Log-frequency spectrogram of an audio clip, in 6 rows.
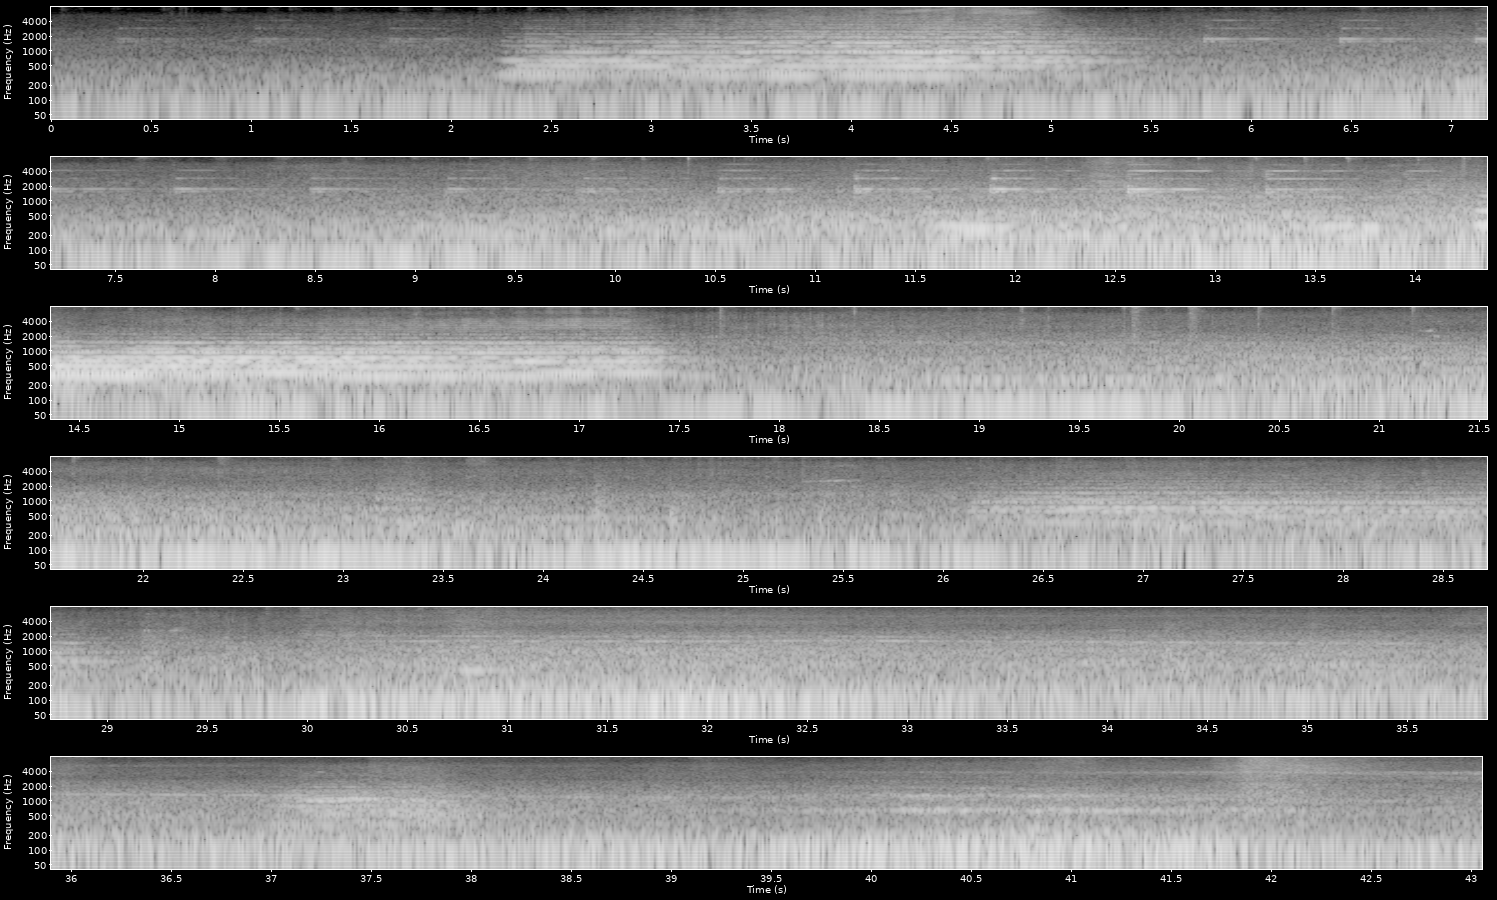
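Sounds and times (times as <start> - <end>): train air horn blasts: 2.2 - 5.5, 14.2 - 17.7, 26.1 - 29.1, 37.0 - 38.3
train wheels clicking over rail joints: 5.8 - 14.4, 17.0 - 26.2, 29.0 - 33.1.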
